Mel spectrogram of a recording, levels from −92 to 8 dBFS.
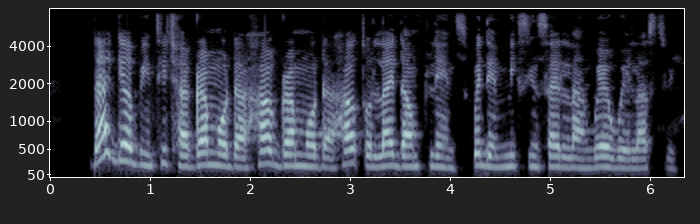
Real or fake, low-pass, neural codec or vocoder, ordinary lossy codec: real; 7.2 kHz; none; none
